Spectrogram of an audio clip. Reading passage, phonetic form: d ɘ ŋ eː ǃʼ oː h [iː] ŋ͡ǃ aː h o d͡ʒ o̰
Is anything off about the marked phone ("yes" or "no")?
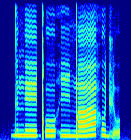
no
